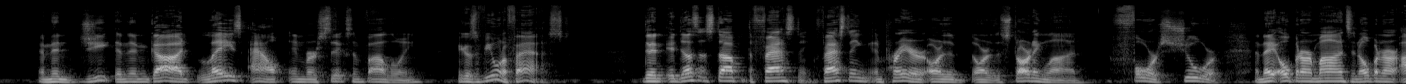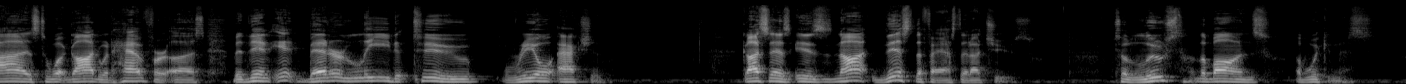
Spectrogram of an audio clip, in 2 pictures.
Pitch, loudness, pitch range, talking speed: 125 Hz, -28 LUFS, 115-150 Hz, 165 wpm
